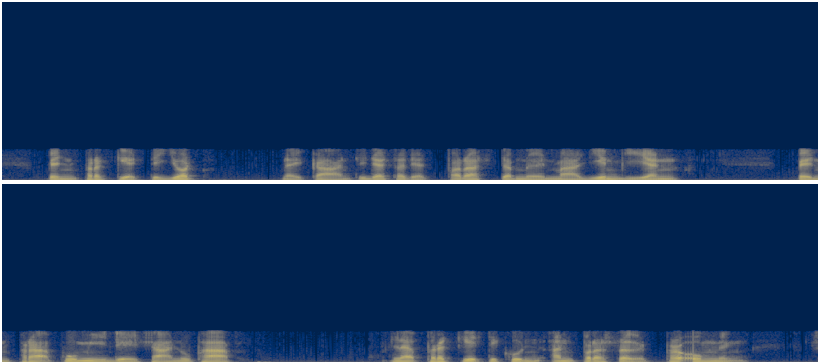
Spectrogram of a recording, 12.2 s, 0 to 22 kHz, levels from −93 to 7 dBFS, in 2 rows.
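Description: Packet loss with last packet repeated, at 7.2 s and 11.26 s: each time about 40 ms went missing, which fits two 20 ms packets, and the receiver replayed the last one, giving a brief robotic stutter over the telephone-band G.711 sound.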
